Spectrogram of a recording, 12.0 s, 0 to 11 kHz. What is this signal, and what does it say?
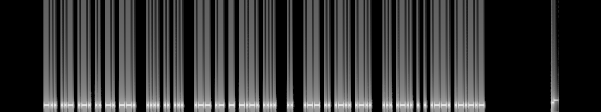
Morse code, heard as a keyed tone, about 36 wpm, 700 Hz. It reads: DURING HIS WATCH I WILL SLEEP.
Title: Sentences from Top 1000 Words - Review Part 2 - 35wpm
